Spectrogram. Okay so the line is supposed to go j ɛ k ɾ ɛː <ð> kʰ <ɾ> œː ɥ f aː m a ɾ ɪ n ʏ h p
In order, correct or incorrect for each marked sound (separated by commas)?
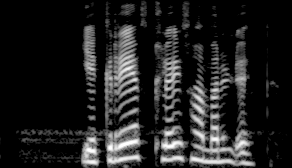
incorrect, incorrect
